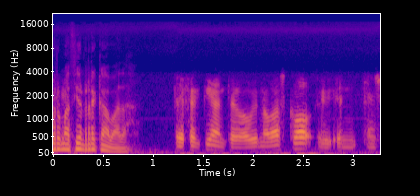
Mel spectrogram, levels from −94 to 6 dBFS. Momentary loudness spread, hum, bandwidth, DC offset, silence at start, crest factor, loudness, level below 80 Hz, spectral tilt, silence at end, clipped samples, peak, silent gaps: 12 LU; none; 17.5 kHz; under 0.1%; 0 s; 16 dB; -31 LUFS; -60 dBFS; -7.5 dB/octave; 0 s; under 0.1%; -14 dBFS; none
